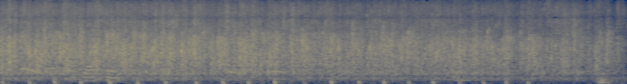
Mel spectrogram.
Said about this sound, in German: Ja, komm, lass uns einen grossen Applaus geben.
